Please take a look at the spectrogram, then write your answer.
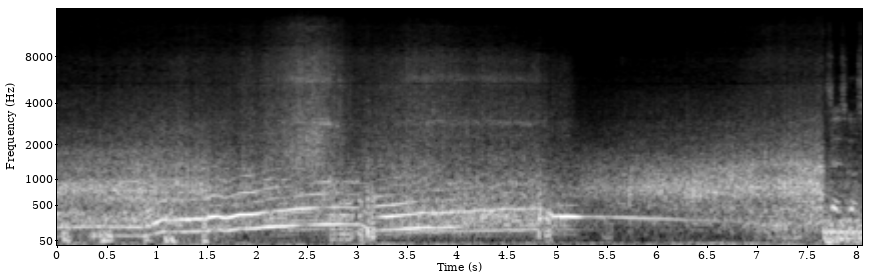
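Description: A McLaren 570GT turbocharged engine accelerates hard in manual sport mode, its loud rising revs climbing through gears with sharp shift breaks before settling into a lower cruising drone, close and dominant.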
